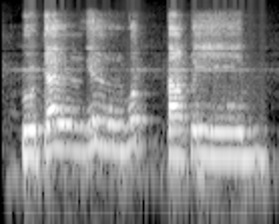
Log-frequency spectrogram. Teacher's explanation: tanwinnya dimasukkan kedalam lam tapi tidak ada dengungnya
